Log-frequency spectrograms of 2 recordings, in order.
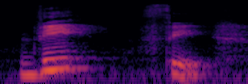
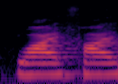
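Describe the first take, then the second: First: The word starts with a V sound. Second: The word starts with a W sound. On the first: "they pronounce the W more as a V" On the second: "while you can say Wi-Fi"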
